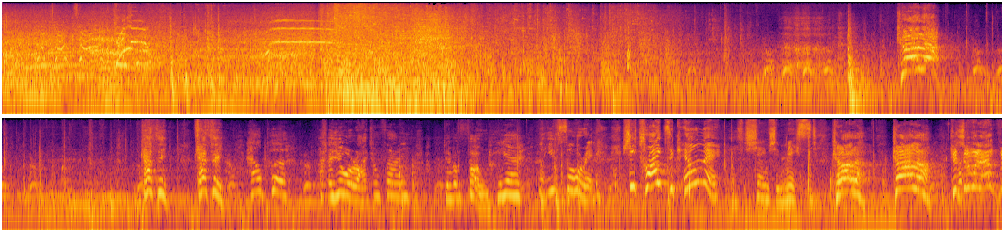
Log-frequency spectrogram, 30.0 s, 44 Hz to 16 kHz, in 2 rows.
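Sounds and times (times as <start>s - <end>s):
car crash impact: 2.4s - 10.8s
hurried footsteps on cobbles: 14.1s - 19.8s, 20.5s - 29.7s.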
